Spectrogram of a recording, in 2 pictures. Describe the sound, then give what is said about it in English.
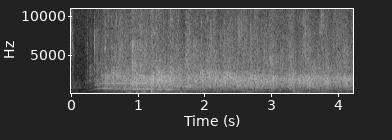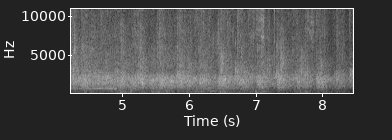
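A crowd at a performance applauds the Durham Public Schools all county students, steady, dense rapid clapping that starts quickly, holds at an even level for several seconds, then thins slightly toward the end. “At this time, will you please join me in recognizing our Durham Public schools, all county students with a round of applause.”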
